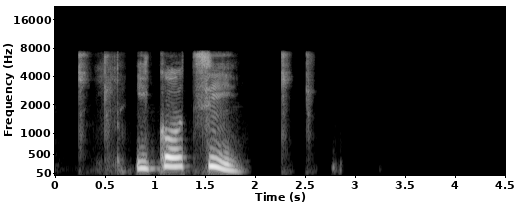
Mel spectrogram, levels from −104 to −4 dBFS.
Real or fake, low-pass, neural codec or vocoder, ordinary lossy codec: fake; 7.2 kHz; codec, 16 kHz, 4 kbps, FunCodec, trained on LibriTTS, 50 frames a second; none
